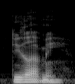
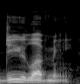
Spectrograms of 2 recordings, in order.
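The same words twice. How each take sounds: First: It sounds relaxed, warm and friendly. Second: It sounds harsh and confrontational. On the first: The speaker is gently reassuring a friend. The speaker calls it right. "puts his arm around him and says, hey, pal" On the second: The speaker is challenging and reproaching the listener. The speaker calls it wrong. "see Jesus as coming at Peter with the"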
